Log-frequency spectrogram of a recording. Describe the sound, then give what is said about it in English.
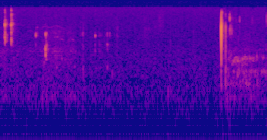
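A computer mouse clicks on a link. A few soft, faint ticks are followed by one sharper, brighter click near the end. “right here under creating business policies, go ahead and click that link.”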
